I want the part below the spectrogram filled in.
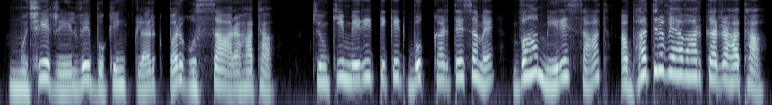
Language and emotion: Hindi, angry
